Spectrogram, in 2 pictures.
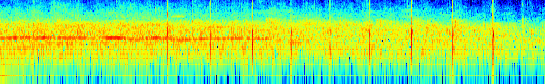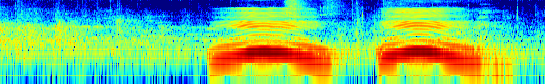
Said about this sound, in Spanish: Bien, papás, recibimos con aplauso a quienes en este día nos van a hacer la representación.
